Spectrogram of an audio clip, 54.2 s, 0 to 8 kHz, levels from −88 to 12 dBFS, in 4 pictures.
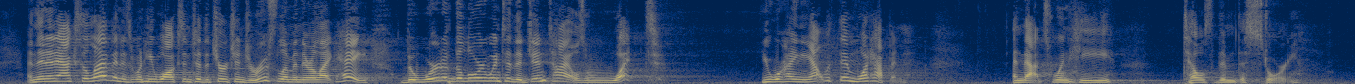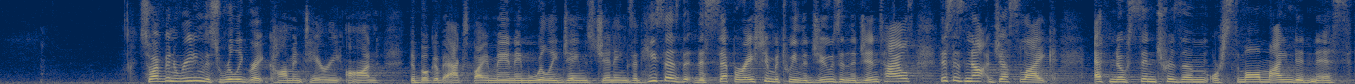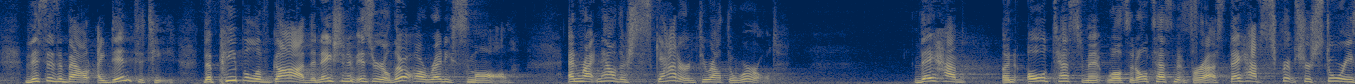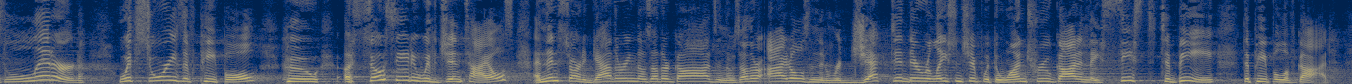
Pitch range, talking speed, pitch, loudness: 190-265 Hz, 180 wpm, 230 Hz, -18 LUFS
